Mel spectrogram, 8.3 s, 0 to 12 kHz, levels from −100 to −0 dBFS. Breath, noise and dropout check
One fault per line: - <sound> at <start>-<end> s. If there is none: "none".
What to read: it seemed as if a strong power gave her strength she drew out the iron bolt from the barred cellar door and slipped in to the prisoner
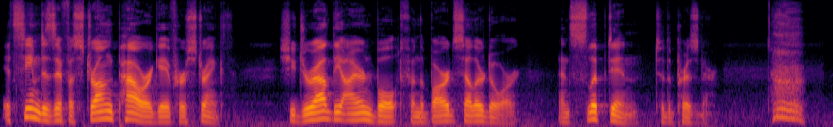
- breath at 7.7-8.1 s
